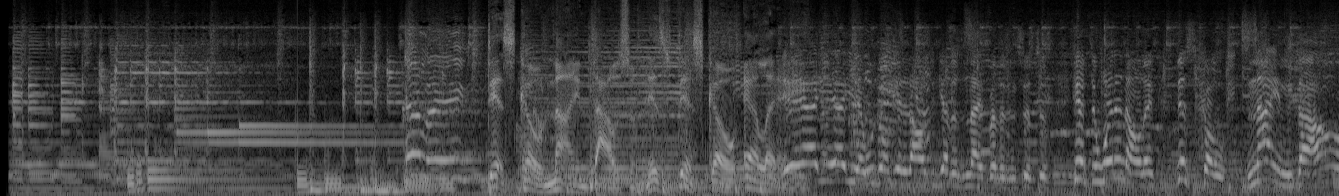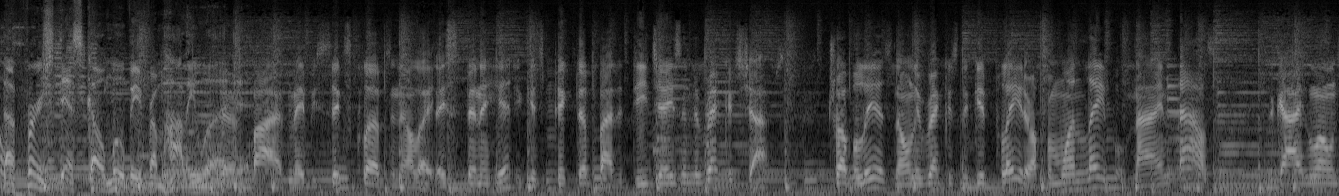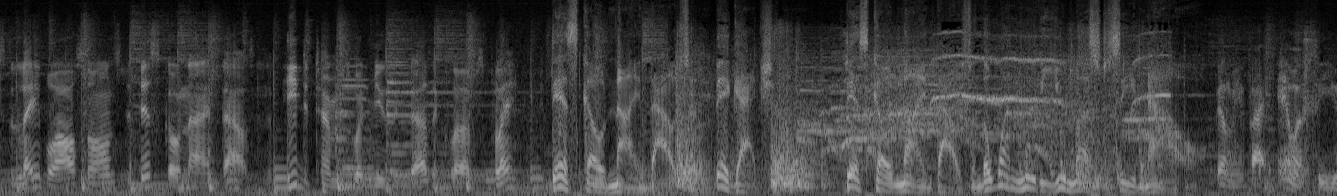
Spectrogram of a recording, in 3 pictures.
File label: radio spot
